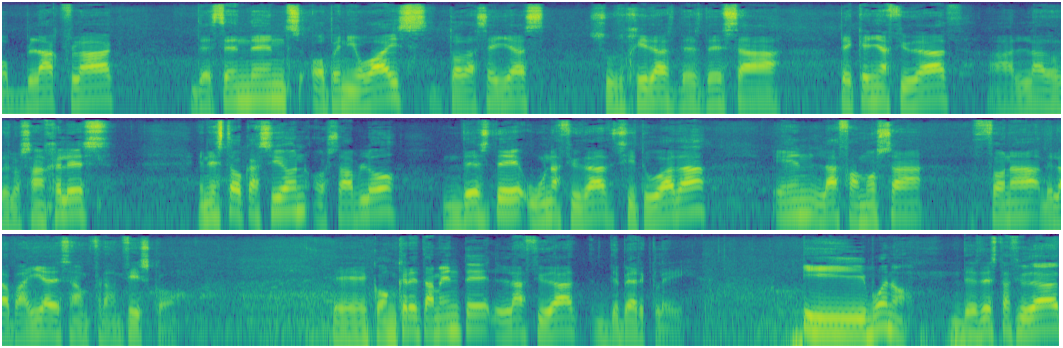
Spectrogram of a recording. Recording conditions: outdoors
